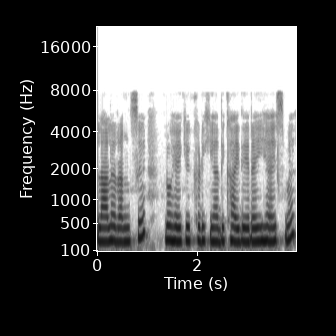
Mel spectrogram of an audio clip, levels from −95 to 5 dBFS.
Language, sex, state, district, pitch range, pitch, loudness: Hindi, female, Bihar, West Champaran, 210-220 Hz, 215 Hz, -10 LUFS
